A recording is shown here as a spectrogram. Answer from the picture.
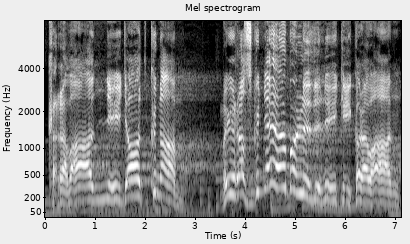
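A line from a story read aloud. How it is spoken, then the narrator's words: Terrible voice, elder. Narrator (Russian): заговорил страшным голосом старший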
